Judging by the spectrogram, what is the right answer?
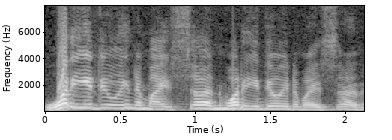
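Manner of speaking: very high-pitched screaming. Retelling how a mother came across a park: imitating mother screaming. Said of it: "my mother comes screaming from across the park".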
